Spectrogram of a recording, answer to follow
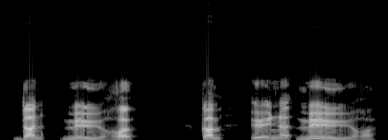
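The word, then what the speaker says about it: mûre: syllabes mu r donne mure comme une mû attention ici l'accent circonflexe sur le U il faut allonger le U une mur je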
